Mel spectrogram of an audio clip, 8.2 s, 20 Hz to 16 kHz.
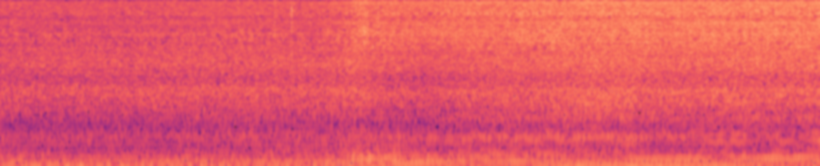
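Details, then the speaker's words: Subaru Crosstrek swapped from FB20 to FB25, on the dyno during cam-timing tuning with exhaust cams set at 10: steady deep drone climbing smoothly in pitch with no misses or knocks; healthy engine under load, 133 hp, 147 lb-ft peak. "oh yeah that sounds so much better definitely took some doing"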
